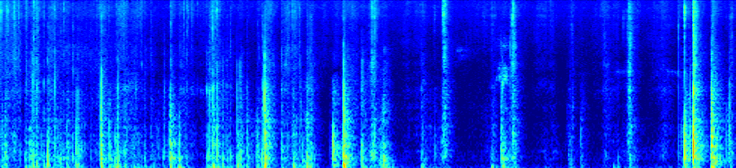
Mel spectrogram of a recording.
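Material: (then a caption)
Vinyl. A large, clear, inflated and hollow PVC vinyl beach ball with colored dots is tapped on its taut surface by long painted nails. Short, dull thunks and taps sound in irregular clusters, with quieter gaps between them. Each tap dies away almost at once.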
